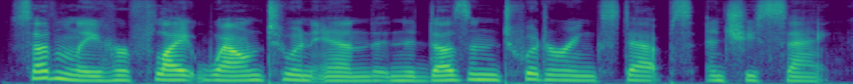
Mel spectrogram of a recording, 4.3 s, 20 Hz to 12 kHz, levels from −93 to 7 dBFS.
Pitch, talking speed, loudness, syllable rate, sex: 185 Hz, 210 wpm, -20 LUFS, 4.9 syllables/s, female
